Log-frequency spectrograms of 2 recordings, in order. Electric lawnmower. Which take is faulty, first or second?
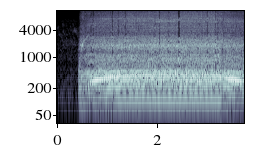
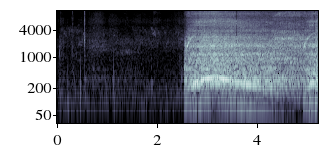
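second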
